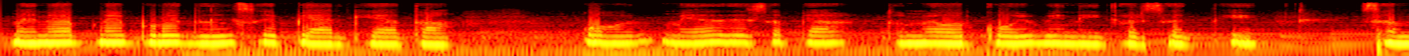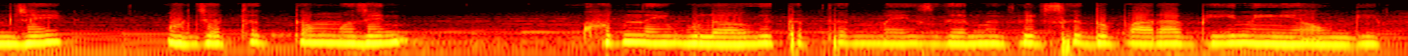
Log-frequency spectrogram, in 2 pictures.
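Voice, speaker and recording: A woman voicing a heartbroken young wife in an amateur fan dub drama, talking slowly and emotionally. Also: high voice, little pitch movement. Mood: hurt, defiant. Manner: pleading, emotional, slow. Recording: muffled lo-fi audio with soft music.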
